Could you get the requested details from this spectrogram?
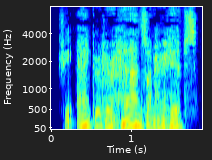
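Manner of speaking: plain reading voice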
